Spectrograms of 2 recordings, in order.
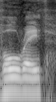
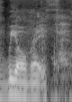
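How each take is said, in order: First: The first part sounds like 'vol'. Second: The first part sounds like 'wheel'. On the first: This is how others have said it. "Heard of Vol Wraith" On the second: This is how the speaker says it. "I go Wheel Wraith"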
